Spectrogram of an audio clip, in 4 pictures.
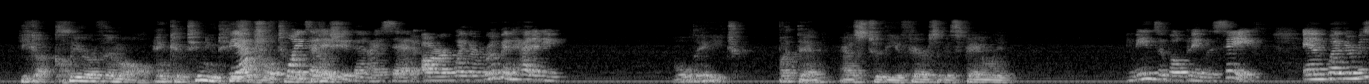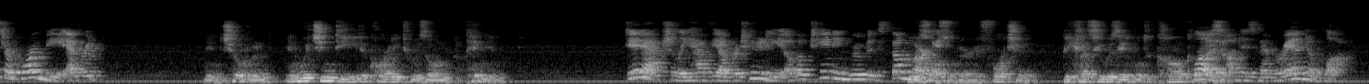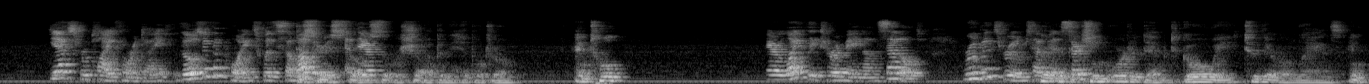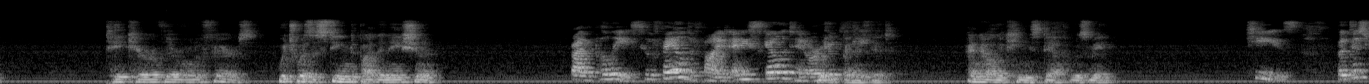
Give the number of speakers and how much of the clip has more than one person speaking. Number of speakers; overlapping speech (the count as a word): two, about 8%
